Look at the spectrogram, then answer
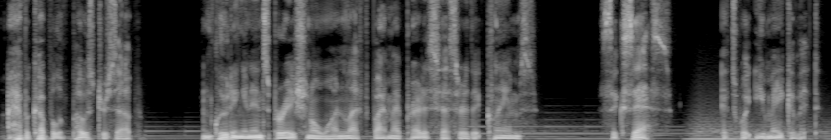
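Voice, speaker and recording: A man reading a first-person short story as a narrator, in a measured, deliberate way, from a script. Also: extremely low pitch, darkish tone. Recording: music bed under the voice. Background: synthesizer music.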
